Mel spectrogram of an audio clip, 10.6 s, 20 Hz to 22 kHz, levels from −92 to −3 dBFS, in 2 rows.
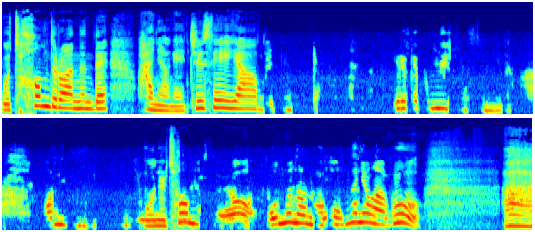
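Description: A speech clip in which the talker repeatedly ducks: speech suppressed in double talk at 2.58–3.63 s, 3.85–6.87 s and 7.11–9.19 s, dropping roughly 25 to 35 dB. This is likely an echo canceller muting both sides during overlap, and it shows as collapsed waveform envelopes. The other side's voice leaks through briefly at 3.67–3.71 s, about 40 dB below the speech, and at 7.1–7.15 s, about 20 dB below. These appear as faint spectrogram smudges, likely from residual loudspeaker echo.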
